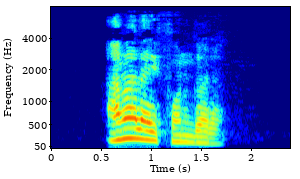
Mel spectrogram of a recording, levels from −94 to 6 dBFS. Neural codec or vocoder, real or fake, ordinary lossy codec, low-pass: none; real; AAC, 32 kbps; 7.2 kHz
